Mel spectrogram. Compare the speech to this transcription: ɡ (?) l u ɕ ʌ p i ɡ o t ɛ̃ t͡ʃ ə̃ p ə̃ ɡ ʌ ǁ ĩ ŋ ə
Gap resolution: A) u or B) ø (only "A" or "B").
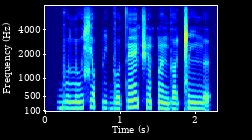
A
